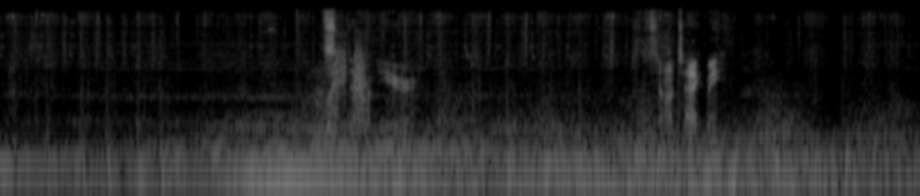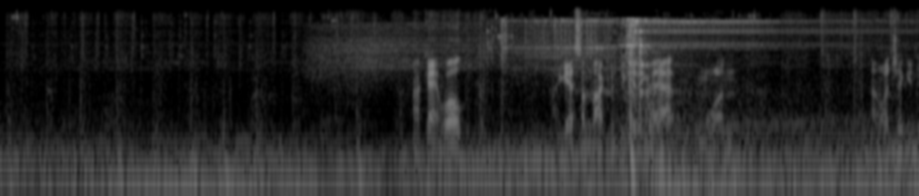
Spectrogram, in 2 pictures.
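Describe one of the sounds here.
Footsteps crunch on gravel and rail ties.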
